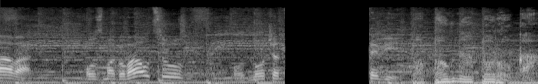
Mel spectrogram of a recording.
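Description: The player likely ran short of data at 2.85 s, a playback stall: the sound drops to silence for 0.85 s, resuming at 3.69 s.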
